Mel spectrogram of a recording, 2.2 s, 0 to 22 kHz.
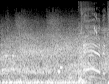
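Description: A basketball slam dunk by Adams in NBA 2K22, a sharp rim slam and ball impact amid crowd noise and steady commentator talk throughout.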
